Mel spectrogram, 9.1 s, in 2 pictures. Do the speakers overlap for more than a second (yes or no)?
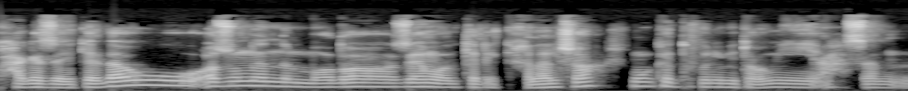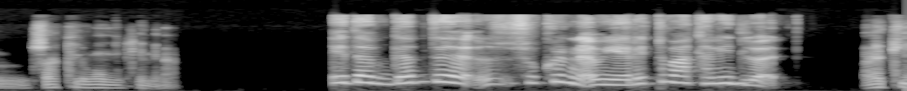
no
